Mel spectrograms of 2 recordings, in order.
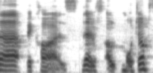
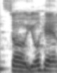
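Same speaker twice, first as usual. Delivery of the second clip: normal talking voice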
